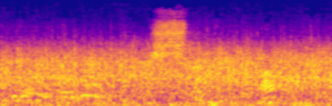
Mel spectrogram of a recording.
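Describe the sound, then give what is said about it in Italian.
Steady, dense applause from a large audience at a song contest fills the whole stretch, a continuous wash of clapping that stays loud and even from start to finish. “Applauso.”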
